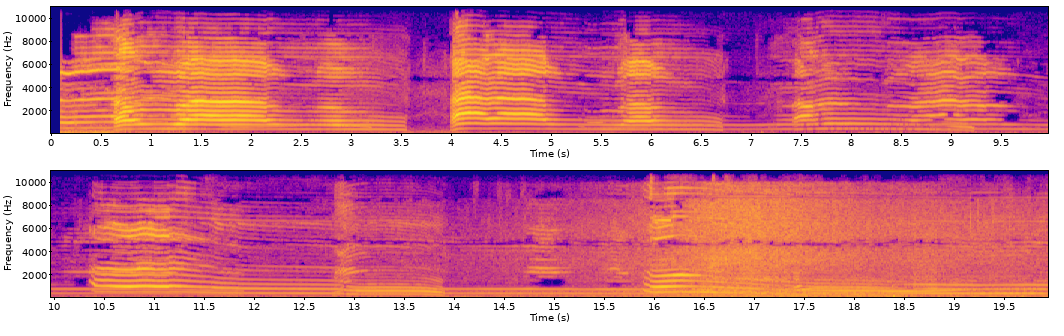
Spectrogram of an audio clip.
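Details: Fighting cats trade drawn-out, harmonic yowls, about seven in twenty seconds, each wavering and sliding downward in pitch. A harsh, noisy hiss-like outburst breaks in near the end.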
